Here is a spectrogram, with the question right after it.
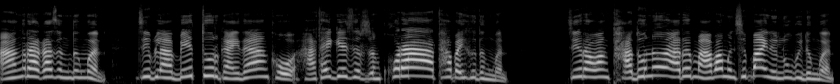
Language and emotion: Bodo, angry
